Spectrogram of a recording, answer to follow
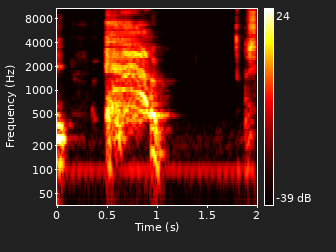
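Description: A man's short, breathy, non-word vocal burst about half a second in, lasting about half a second and falling in pitch as it goes, somewhere between a laugh and a cough.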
